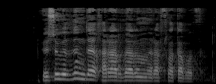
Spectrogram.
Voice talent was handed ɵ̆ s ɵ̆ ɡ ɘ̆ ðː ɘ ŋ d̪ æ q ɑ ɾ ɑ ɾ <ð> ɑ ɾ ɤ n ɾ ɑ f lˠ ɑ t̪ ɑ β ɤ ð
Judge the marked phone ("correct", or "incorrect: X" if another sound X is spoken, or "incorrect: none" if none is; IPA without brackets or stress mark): correct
